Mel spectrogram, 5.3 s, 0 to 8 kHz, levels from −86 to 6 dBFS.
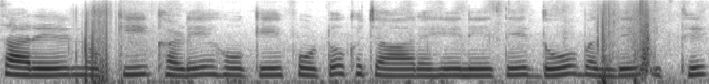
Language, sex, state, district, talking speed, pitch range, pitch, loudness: Punjabi, female, Punjab, Pathankot, 155 wpm, 210-230 Hz, 220 Hz, -17 LUFS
